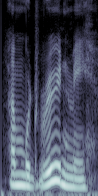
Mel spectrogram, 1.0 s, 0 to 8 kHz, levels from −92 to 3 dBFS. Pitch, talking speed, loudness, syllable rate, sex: 170 Hz, 245 wpm, -15 LUFS, 4.8 syllables/s, female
